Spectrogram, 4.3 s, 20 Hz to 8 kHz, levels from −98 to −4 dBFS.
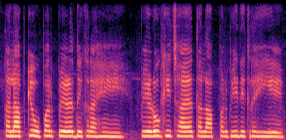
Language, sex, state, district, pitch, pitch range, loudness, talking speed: Hindi, female, Madhya Pradesh, Bhopal, 265 Hz, 255-275 Hz, -16 LUFS, 225 wpm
